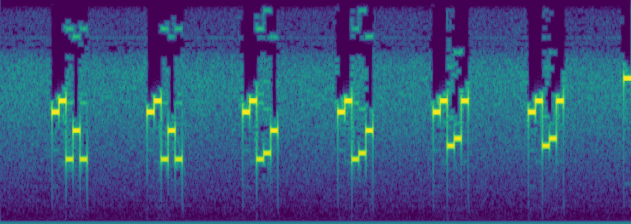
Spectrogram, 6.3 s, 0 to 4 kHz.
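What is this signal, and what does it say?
Five-tone selective call (ZVEI), heard as quick runs of five tones, tones of about 70 ms. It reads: 89262 89262 89236 89236 89459 89459
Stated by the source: ZVEI five-tone selective call received on SDR.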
